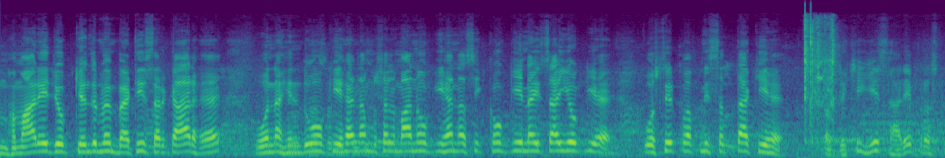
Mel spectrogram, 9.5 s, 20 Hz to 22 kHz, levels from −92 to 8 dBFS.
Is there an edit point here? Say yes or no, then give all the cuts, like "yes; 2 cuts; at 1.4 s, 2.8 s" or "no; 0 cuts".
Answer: yes; 1 cut; at 8.1 s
